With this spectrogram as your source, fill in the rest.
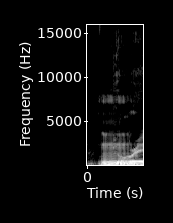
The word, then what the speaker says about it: Dore: Do re mi fa sol la ti do. Oh yeah, I would not do that, but I would have think it. Yeah, so that's exactly how you pronounce it.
